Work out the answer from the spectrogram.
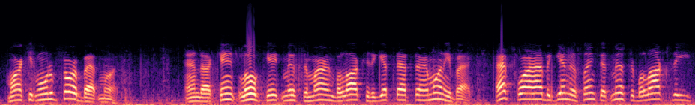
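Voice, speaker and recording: An actor playing a gullible, apologetic country husband and farmer with a Southern accent, earnest and polite, in old radio drama style. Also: male voice, sits high, lightly acted. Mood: rueful. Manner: earnest, slow-witted, polite, folksy. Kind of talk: 1950s radio drama acting. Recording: tinny old radio broadcast recording.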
